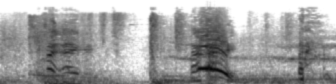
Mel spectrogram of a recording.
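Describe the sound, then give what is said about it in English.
A new Porsche skids with tires spinning: two loud, high screeches slide downward in pitch, with a burst of rumbling noise and a thump between them. “The brother got him a new Porsche. Listen, he's spinning on tires.”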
